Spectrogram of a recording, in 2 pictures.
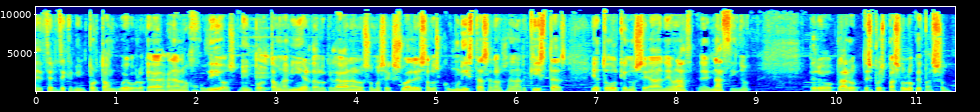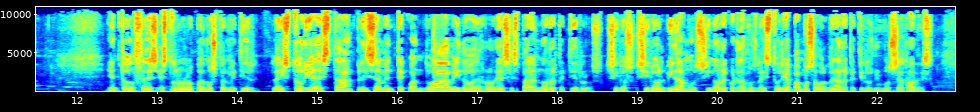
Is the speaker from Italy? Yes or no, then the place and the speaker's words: no; Catalonia, Spain; porque la mayoría somos andaluces o de otro lado, ¿sabes? Bueno, catalán también, vale, soy catalán, sí, pero somos migrantes.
